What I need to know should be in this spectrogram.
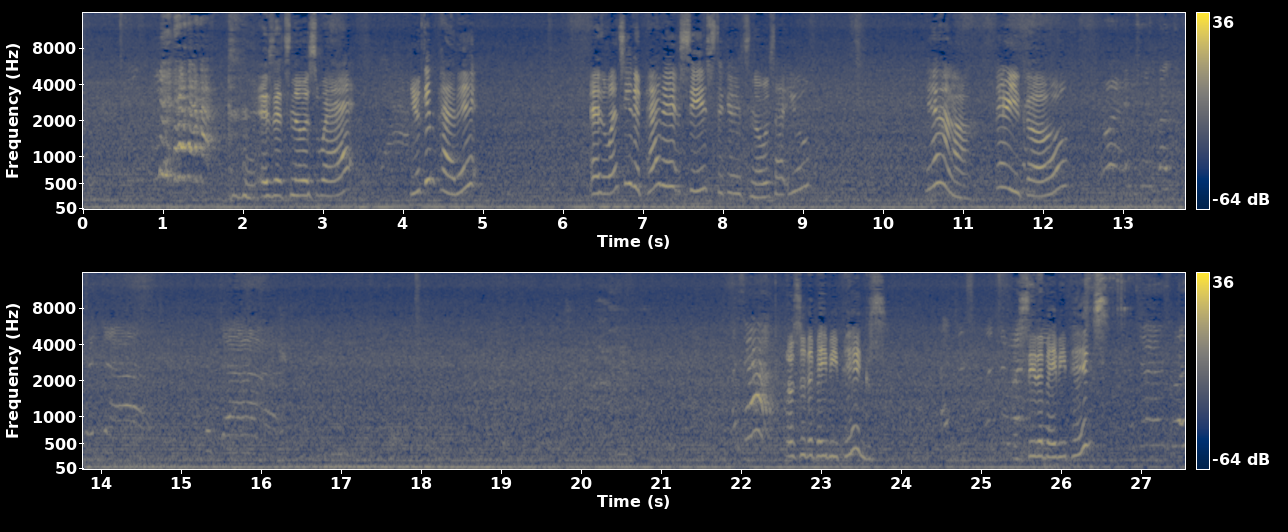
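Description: A little girl talks excitedly close by.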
